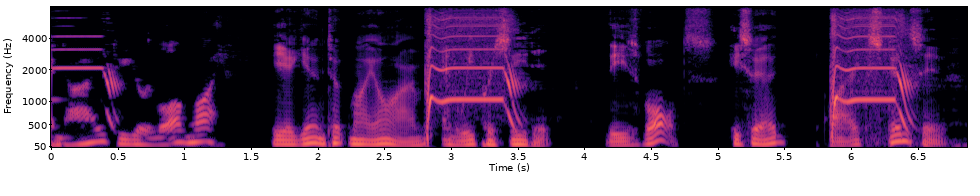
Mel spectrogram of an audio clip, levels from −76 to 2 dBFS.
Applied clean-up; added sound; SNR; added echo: classical method Wiener filter.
